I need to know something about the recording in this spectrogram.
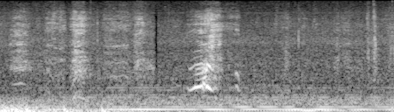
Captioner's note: Dina sobs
